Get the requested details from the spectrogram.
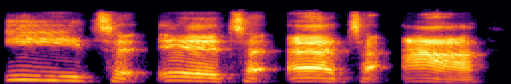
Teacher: your tongue is actually moving back in the mouth so it's getting further and further back and that is causing the second formant to drop over the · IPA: [i] [ɪ] [ɛ] [æ]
